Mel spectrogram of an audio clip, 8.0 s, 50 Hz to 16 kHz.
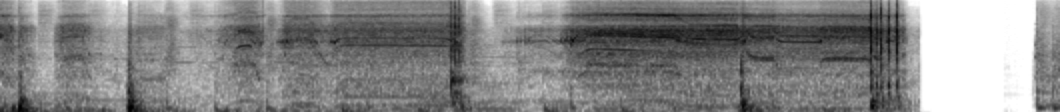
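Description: A power drill drives screws through a Delta Classic 500 shower wall side panel into the framing, with several short whirring bursts and a longer steady run, close up, ending abruptly.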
